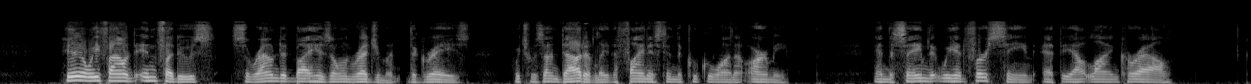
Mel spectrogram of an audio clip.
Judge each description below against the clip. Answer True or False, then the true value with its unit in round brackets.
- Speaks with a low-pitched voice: True (125 Hz)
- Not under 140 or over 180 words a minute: True (155 wpm)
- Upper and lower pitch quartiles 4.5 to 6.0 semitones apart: False (3.5 semitones)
